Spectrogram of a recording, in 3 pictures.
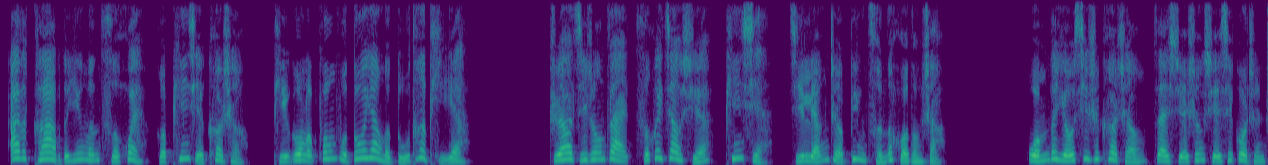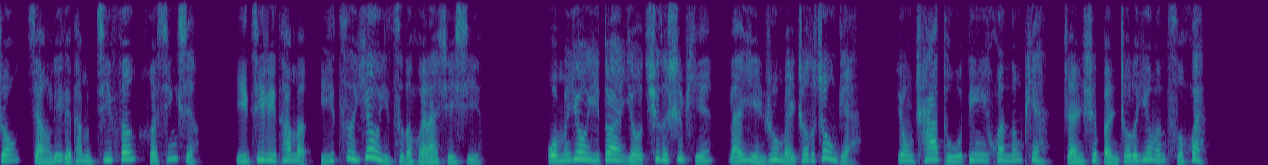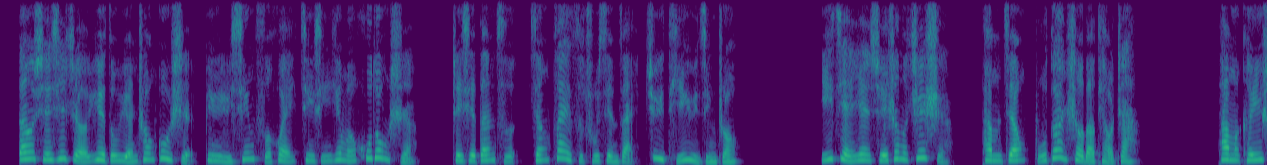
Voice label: chinese mandarin commercial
